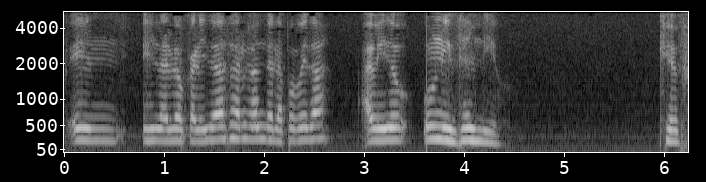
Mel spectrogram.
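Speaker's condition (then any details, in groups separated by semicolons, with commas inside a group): Down syndrome; reads news item aloud on live radio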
